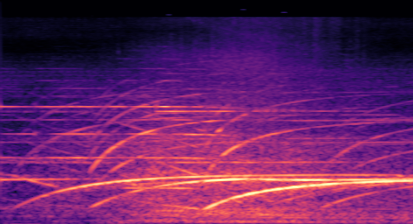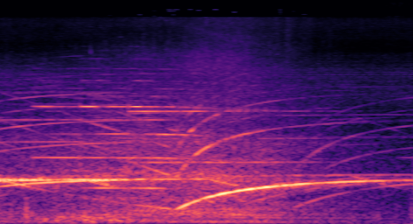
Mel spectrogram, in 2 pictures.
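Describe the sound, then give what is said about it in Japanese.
A fire engine siren wails continuously, its rising and falling sweeps overlapping as if several sirens or echoes sound together, fairly loud and steady throughout with no talking. “ああ、いえ、消防車ですね。”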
